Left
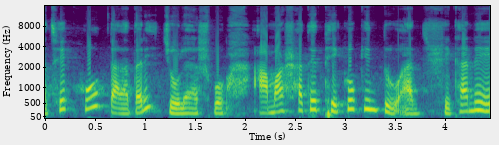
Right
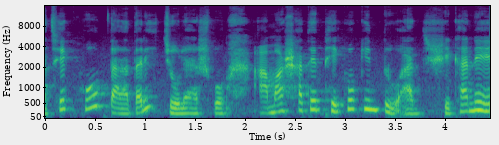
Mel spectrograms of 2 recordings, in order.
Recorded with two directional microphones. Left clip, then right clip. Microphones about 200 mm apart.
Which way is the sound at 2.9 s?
15° left (ahead or behind).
